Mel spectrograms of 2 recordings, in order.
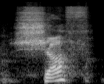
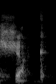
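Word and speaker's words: Shough: I I think it's shuff like like cough.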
